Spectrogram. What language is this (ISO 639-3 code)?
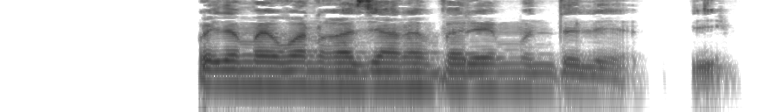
pus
